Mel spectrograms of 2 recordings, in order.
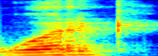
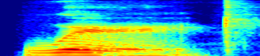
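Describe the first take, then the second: First: The vowel is not a long vowel. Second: The vowel is long and drawn out. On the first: The speaker calls it wrong. "It's not work" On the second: The speaker calls it right. "It's like a long E"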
